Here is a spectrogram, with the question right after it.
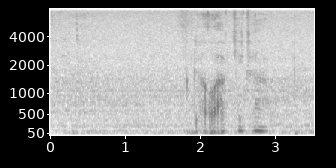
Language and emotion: Russian, neutral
